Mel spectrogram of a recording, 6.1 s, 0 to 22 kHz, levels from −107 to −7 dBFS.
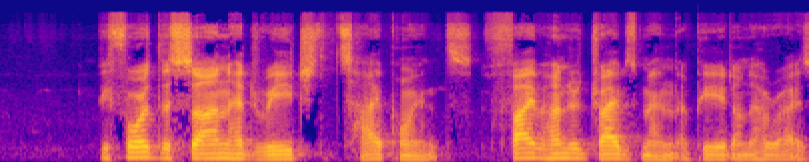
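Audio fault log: No technical fault is audible anywhere in the speech signal, which stays continuous and intact from its first moment to its last.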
